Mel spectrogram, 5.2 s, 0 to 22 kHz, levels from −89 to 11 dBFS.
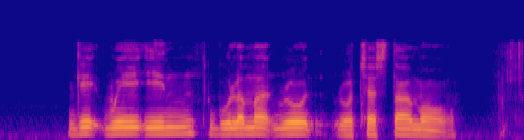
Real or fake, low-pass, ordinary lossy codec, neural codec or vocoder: fake; 7.2 kHz; none; codec, 16 kHz, 8 kbps, FunCodec, trained on Chinese and English, 25 frames a second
